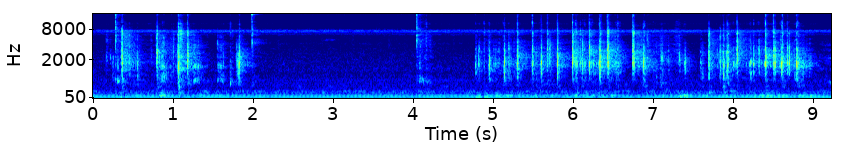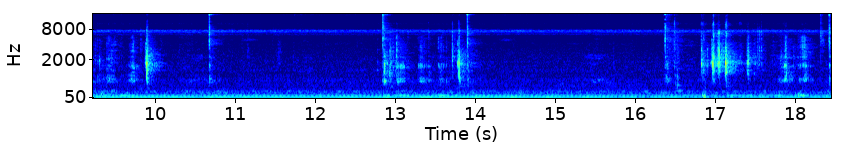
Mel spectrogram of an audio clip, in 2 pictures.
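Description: Computer keyboard keys being pressed in bursts: a short burst at the start, a long quick run of keystrokes in the middle, and a few shorter bursts near the end, over a faint steady hum.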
